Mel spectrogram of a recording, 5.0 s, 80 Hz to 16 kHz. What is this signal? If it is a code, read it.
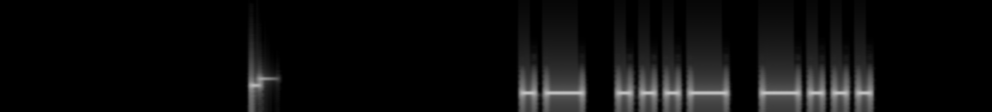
Morse code, heard as a keyed tone, about 20 wpm, 700 Hz. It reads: AVB
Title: All Cut Numbers - 3-Digit 20wpm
